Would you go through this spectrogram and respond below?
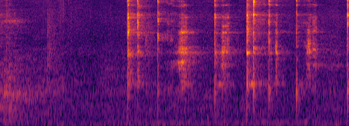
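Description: A spoon stirs and knocks against a pot while a lentil stew base sautés, giving a handful of sharp metallic clinks and scrapes, close and moderately loud, spaced irregularly in the second half.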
